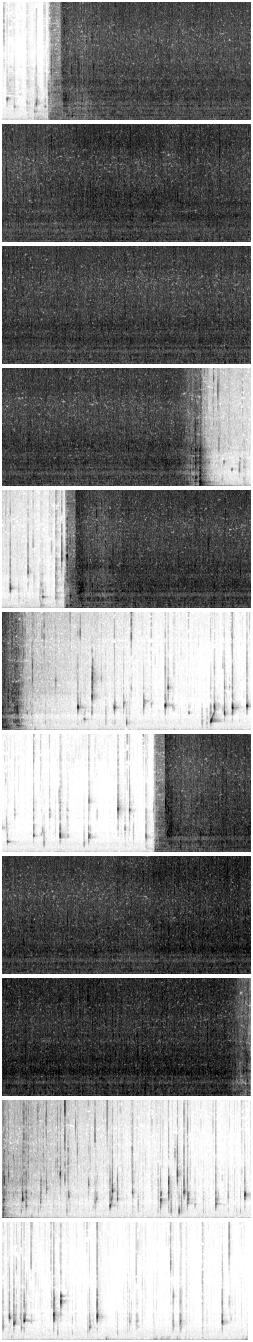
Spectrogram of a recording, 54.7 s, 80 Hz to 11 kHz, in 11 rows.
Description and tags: Wash Machine open and close.water dripping close perspective.recorded with a sony pcm d1.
